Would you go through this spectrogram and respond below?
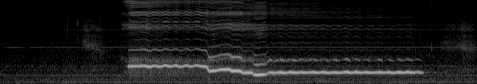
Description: CD Audio Book (Spoken Word/Music)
